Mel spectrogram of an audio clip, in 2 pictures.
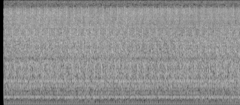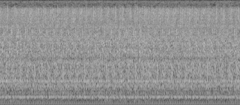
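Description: Cold diesel idling unevenly, the beat lumpy and irregular rather than a steady clatter, so it's running rough while cold.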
